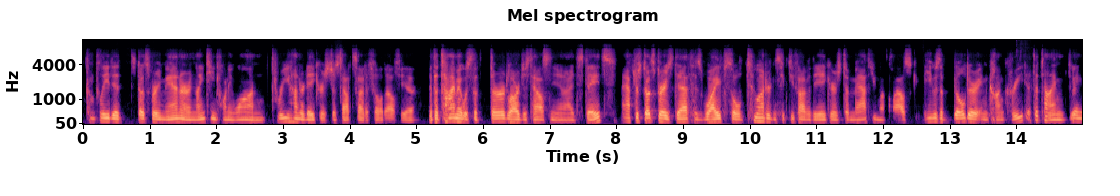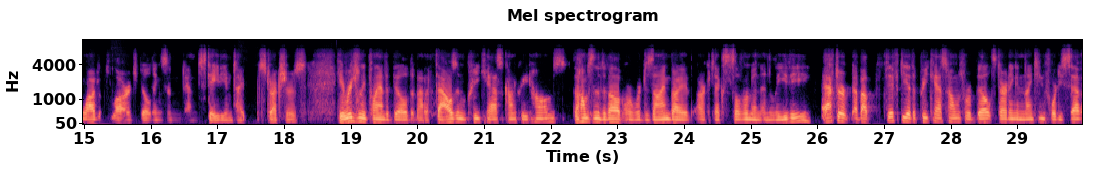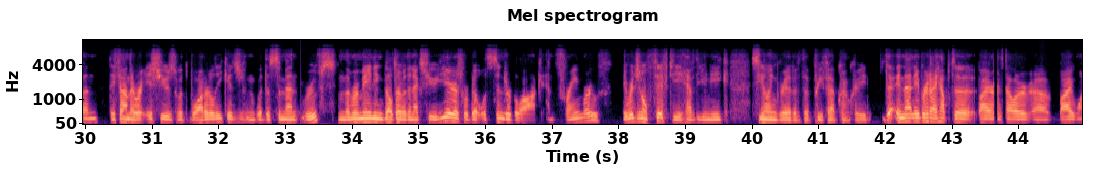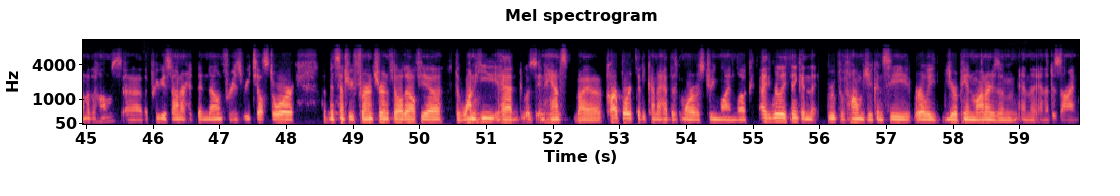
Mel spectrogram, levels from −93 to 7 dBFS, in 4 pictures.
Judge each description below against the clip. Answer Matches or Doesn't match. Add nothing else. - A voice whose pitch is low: Matches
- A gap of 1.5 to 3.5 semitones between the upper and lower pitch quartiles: Matches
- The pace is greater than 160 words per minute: Matches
